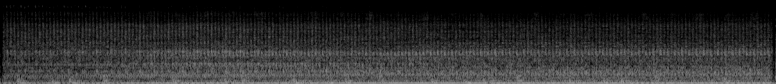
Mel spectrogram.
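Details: Alfa Romeo Giulietta Veloce engine idling with air conditioning off, compressor clutch static: smooth, steady low drone with no knocks or uneven beats; normal healthy idle.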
